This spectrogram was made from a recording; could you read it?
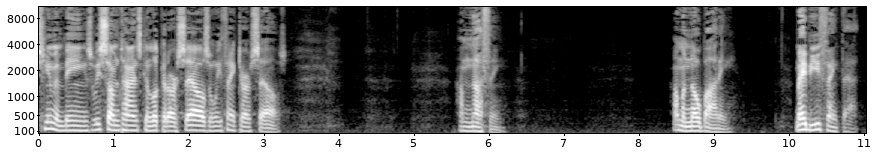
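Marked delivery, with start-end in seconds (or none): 5.6-9.2 low, soft, voiced inner thought; downcast self-doubt. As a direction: say it small, as someone belittling themselves.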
